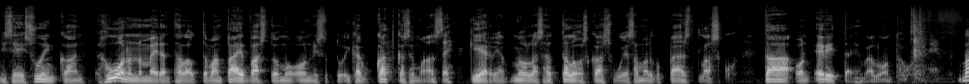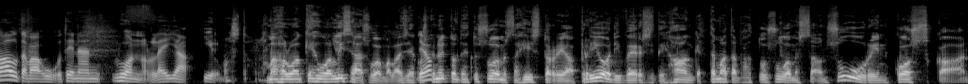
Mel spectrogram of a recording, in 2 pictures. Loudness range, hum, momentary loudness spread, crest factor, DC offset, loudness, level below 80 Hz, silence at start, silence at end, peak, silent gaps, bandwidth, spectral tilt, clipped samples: 5 LU; none; 12 LU; 18 dB; under 0.1%; -22 LUFS; -54 dBFS; 0 s; 0 s; -4 dBFS; none; 17 kHz; -5.5 dB/octave; under 0.1%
